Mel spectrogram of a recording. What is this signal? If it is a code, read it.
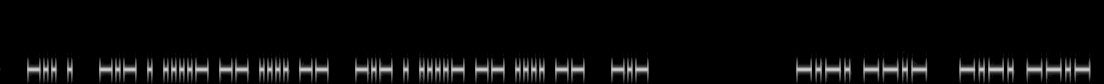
Morse code, heard as a keyed tone, about 25 wpm, 700 Hz. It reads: DE KE4MHM KE4MHM K CQ CQ
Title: Speed-Racing Common QSO Phrases Encore - 25wpm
